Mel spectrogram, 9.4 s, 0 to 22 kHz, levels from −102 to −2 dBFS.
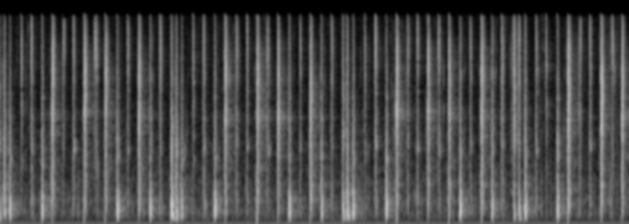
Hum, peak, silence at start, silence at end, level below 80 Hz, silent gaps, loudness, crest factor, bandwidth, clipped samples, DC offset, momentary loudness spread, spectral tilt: none; 0 dBFS; 0.05 s; 0.05 s; -64 dBFS; none; -24 LUFS; 26 dB; 17 kHz; under 0.1%; under 0.1%; 11 LU; -1.5 dB/octave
